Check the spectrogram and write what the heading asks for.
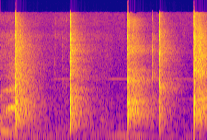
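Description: Hands smacking: five sharp claps or slaps in two seconds, irregularly spaced, the last three coming closer together.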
